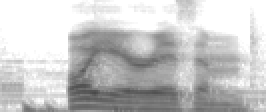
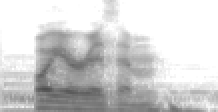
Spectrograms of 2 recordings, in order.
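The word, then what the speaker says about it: voyeurism: oh it's boy boy uh boy ISM oh Boyer ISM voyerism huh I didn't know I thought I started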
